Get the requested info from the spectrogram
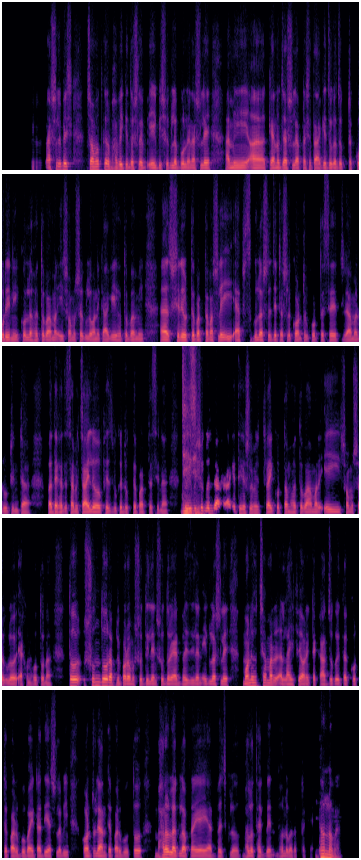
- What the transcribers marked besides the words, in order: none
- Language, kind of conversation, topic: Bengali, advice, সোশ্যাল মিডিয়া ও ফোনের কারণে বারবার মনোযোগ ভেঙে গিয়ে আপনার কাজ থেমে যায় কেন?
